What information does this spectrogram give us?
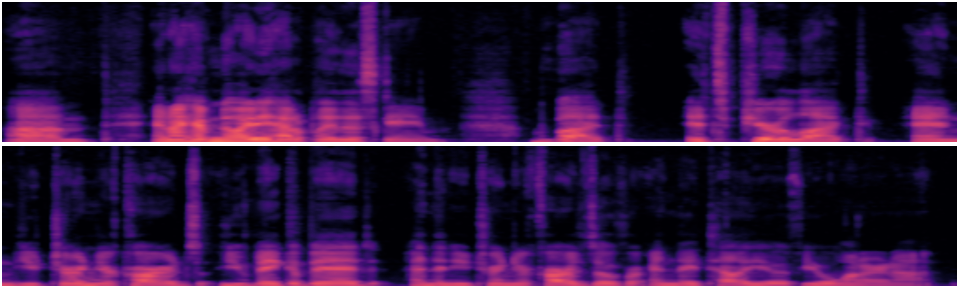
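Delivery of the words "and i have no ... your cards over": normal talking voice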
